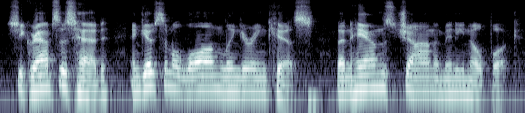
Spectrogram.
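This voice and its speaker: A man's voice: medium pitch, normal speed, a bit bright. A man reading scripted scene narration for an audio drama.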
